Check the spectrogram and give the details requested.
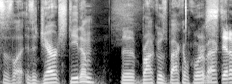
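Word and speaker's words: Stidham: Um I don't know how to pronounce this. Is it Jared Steedum, the Broncos backup quarterback? Stum.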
